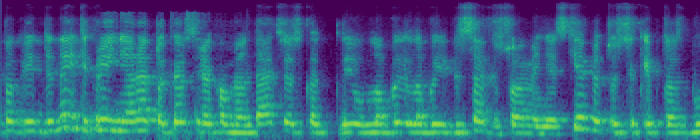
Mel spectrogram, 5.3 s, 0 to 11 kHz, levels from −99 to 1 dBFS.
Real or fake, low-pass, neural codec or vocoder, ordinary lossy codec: real; 7.2 kHz; none; Opus, 16 kbps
